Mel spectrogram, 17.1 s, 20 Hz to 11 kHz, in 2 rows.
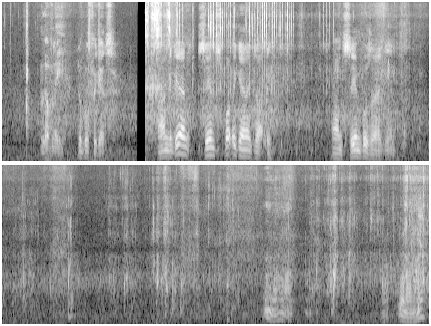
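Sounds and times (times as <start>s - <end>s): wind: 0.0s - 17.0s
light clicks and knocks: 2.9s - 5.8s.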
